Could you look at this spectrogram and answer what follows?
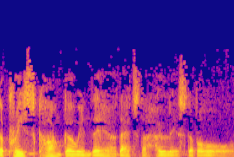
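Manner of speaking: quiet, hushed, soft voice under the breath. Recalling how he would speak, the speaker quotes him in a hushed voice. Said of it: "he would say with a hushed voice".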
